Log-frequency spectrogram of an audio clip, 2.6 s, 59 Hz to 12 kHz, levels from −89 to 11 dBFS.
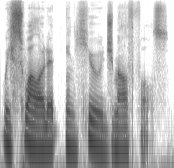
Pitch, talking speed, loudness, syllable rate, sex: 110 Hz, 135 wpm, -22 LUFS, 3.8 syllables/s, male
